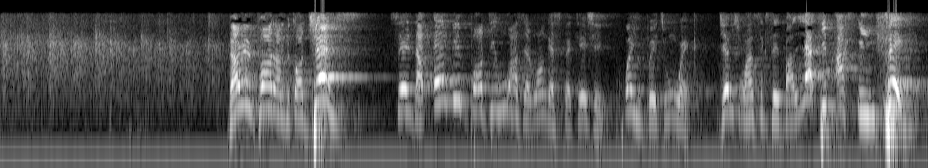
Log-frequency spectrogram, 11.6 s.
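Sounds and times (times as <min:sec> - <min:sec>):
audience clapping hands: 0:00.0 - 0:02.9
speech: 0:02.8 - 0:04.4, 0:05.0 - 0:11.5.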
